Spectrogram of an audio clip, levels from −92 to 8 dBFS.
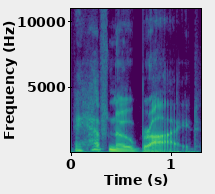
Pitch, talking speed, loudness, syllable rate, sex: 110 Hz, 185 wpm, -19 LUFS, 4.2 syllables/s, male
